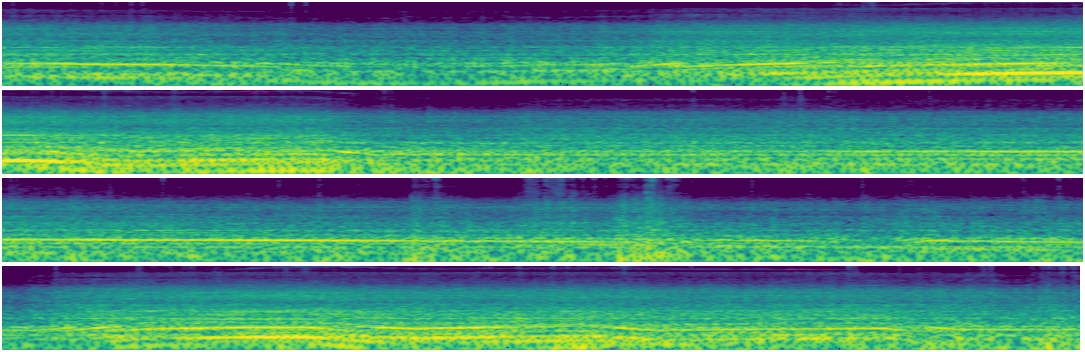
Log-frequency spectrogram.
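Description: Inside a moving double-decker bus: the engine and drivetrain run continuously, growing louder and changing pitch as the bus accelerates twice, with a faint high whine each time, and running more steadily in between. A brief rattle sounds about two-thirds of the way through.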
